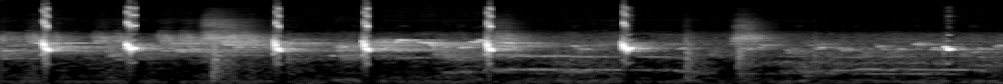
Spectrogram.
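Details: Yellow-vented bulbul (trucuk) calling insistently, giving crisp single chips at uneven intervals of roughly a second, with a low steady tone and quieter fluting notes between them.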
